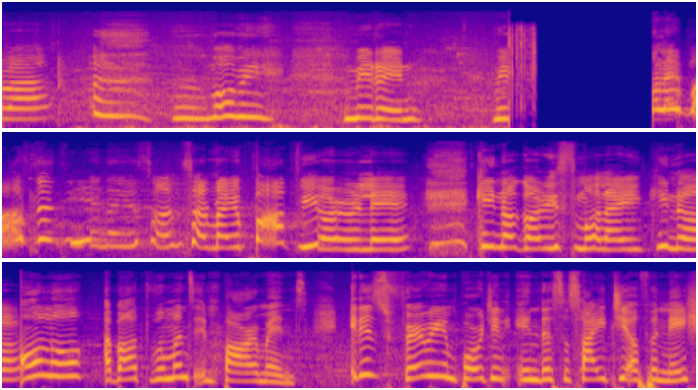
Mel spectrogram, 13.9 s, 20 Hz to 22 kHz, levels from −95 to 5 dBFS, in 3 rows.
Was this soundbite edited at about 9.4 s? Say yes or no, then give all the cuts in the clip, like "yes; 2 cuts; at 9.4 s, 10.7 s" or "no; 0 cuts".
yes; 1 cut; at 9.4 s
